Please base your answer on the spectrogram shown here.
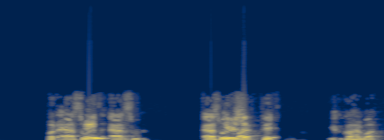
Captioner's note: both stammer over each other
